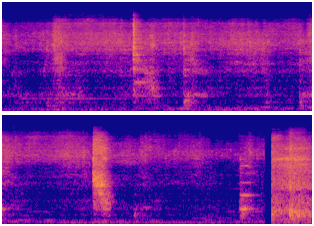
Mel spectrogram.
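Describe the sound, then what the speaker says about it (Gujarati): Tomato gravy being stirred in a pan, a soft simmering sizzle broken by repeated scraping strokes of a spoon at irregular intervals, with a louder clatter just before the end. "હવે તેને આપણે સારી રીતે હલાવીને મિક્સ કરી લેવાનું છે"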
